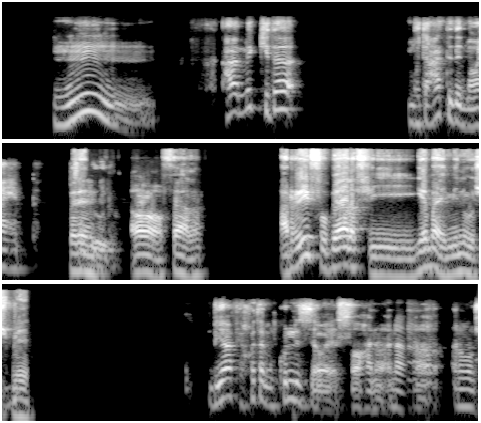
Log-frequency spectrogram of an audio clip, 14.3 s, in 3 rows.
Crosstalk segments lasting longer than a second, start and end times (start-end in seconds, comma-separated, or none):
none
